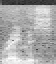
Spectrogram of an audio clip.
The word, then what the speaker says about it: Ramis: Then John Candy and Harold Ramis, stroke Ramis, depending how you like to pronounce him, worked on a version.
